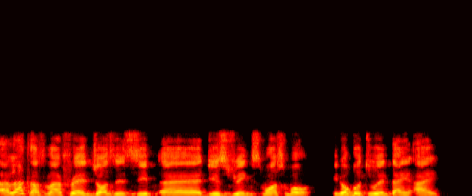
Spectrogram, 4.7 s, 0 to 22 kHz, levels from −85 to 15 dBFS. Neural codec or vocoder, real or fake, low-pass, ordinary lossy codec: codec, 16 kHz, 4.8 kbps, FACodec; fake; 7.2 kHz; none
